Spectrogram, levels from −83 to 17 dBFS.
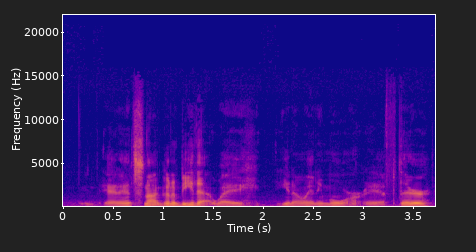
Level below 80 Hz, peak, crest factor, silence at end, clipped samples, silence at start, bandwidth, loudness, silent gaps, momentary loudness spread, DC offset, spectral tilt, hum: -56 dBFS; -2 dBFS; 22 dB; 0.05 s; under 0.1%; 0.15 s; 15 kHz; -24 LUFS; none; 12 LU; under 0.1%; -5 dB/octave; none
